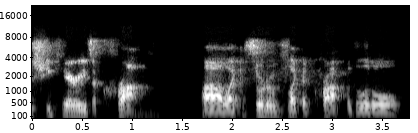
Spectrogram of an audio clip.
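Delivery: ordinary delivery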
